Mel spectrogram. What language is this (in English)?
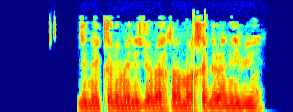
Pashto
